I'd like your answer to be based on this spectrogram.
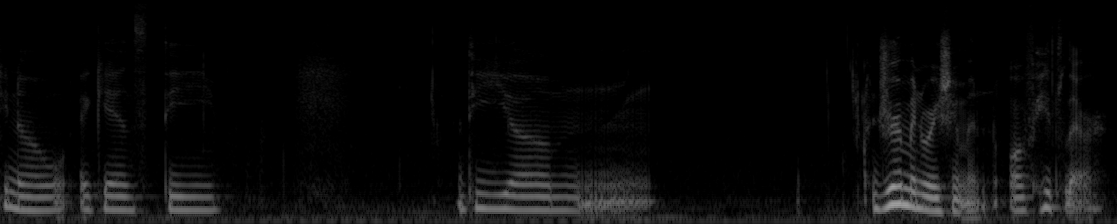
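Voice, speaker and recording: A woman's voice: fairly low pitch, mellow. A young adult woman from Morocco hosting a solo podcast, chatting casually with many fillers and self-corrections. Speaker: podcast host. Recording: dull lo-fi recording.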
